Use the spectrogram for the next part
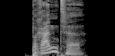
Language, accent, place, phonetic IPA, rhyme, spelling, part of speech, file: German, Germany, Berlin, [ˈbʁantə], -antə, brannte, verb, De-brannte.ogg
- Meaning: first/third-person singular preterite of brennen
